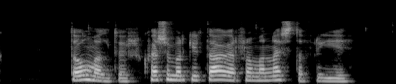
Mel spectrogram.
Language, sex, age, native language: Icelandic, female, 40-49, Faroese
